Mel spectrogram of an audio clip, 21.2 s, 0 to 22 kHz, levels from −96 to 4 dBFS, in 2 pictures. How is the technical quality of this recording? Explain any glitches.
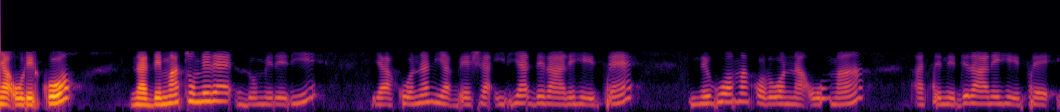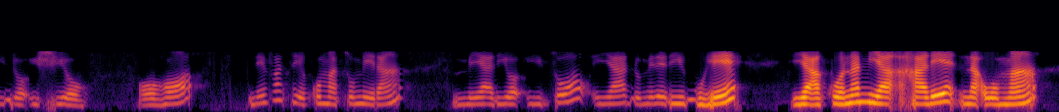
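Pretty rough, honestly: the whole recording has been through a Codec 2 vocoder, and the damage is heavy from start to finish.

Codec 2 vocoder: Codec 2 discards the actual waveform and sends only pitch, voicing, energy and a spectral envelope, then rebuilds the speech from sine waves. That's why it sounds robotic and buzzy. Nothing survives above 3.8 kHz, and the quality fits its top 3.2 kbit/s mode.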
